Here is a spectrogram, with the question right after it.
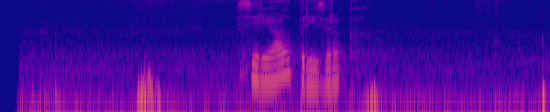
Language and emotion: Russian, neutral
